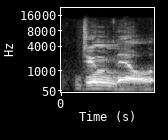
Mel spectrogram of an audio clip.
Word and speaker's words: Dumesnil: So, there's a couple different ways you can say because it's spelled with an S. Doom. Doom nil is spelled with an S in the middle. Right. Right. But some people say it, some people don't.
